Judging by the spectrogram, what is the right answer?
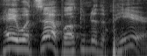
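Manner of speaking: put-on surfer voice. Imitating the greeting workers at the front had to say: put-on surfer voice. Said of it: "you had to say it in that voice".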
